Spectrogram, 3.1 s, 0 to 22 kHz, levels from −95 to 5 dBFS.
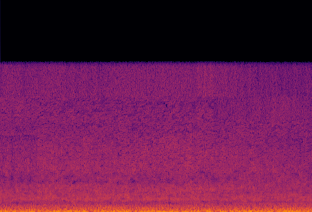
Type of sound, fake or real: fake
